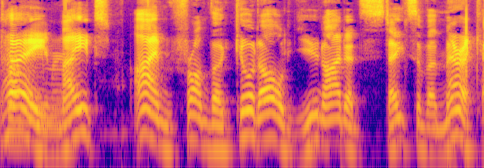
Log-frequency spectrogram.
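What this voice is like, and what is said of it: Put-on obvious Australian accent. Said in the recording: “he has a very obvious Australian accent”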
